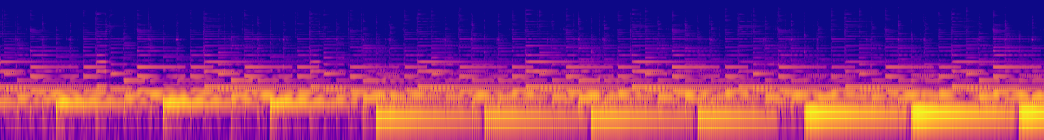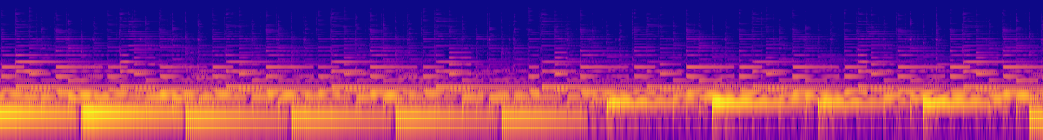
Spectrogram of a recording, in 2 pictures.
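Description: Acoustic guitar with a capo, fingerpicked in a repeating arpeggio pattern through A minor, G, F and G chord shapes. Each chord lasts about six seconds, with a ringing bass note under steady picked treble notes.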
